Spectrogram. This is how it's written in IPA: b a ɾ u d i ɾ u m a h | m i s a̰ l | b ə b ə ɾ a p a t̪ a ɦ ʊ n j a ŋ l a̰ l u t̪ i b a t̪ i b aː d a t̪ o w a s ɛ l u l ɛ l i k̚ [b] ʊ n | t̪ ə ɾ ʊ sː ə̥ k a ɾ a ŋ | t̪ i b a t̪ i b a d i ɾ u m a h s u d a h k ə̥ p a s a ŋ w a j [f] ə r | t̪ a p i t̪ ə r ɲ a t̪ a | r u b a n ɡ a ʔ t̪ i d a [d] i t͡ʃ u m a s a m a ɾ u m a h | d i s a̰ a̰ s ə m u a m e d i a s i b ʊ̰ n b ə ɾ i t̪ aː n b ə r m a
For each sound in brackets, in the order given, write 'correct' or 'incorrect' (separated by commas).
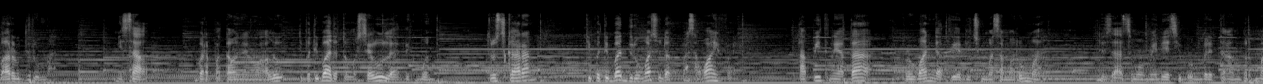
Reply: correct, correct, correct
